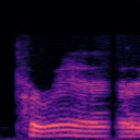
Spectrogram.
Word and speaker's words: Pereire: And my favorite rose is in that group, and it's called Madame Isaac Pereira. It has a somewhat complex history. but Madame Isaac Pereire is usually how you hear it pronounced here.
